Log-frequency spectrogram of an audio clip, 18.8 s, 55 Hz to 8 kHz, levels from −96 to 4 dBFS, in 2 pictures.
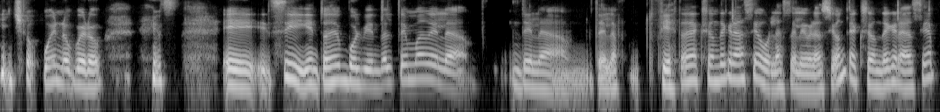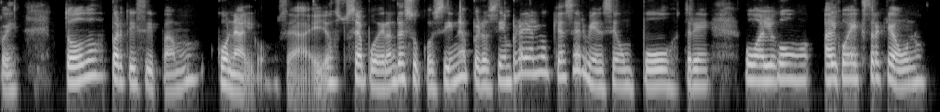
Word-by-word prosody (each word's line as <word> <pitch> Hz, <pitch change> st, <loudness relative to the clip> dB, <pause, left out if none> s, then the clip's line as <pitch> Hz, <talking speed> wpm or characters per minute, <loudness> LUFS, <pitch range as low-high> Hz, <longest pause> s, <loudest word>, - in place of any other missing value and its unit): Y 310 Hz, -, +3 dB
yo, -, -, +3 dB
bueno, 200 Hz, -3 st, +1 dB
pero, 175 Hz, -2 st, +4 dB, 0.5 s
es, 220 Hz, -2 st, -1 dB, 0.4 s
eh, 175 Hz, -3 st, +4 dB
sí, 210 Hz, -9 st, +4 dB
entonces, 195 Hz, +4 st, +2 dB
volviendo 190 Hz, -4 st, 0 dB
al 200 Hz, -, -5 dB
tema 230 Hz, +2 st, -3 dB
de 230 Hz, -2 st, -1 dB
la 170 Hz, -4 st, 0 dB, 0.5 s
de 180 Hz, 0 st, -1 dB
la 160 Hz, -2 st, -2 dB, 0.3 s
de -, -, +2 dB
la -, -, +1 dB
f -, -, -15 dB, 0.3 s
fiesta 175 Hz, -3 st, +2 dB
de 220 Hz, -, +4 dB
acción 220 Hz, -1 st, -1 dB
de 230 Hz, -, 0 dB
gracia 235 Hz, -2 st, +1 dB
o 180 Hz, -, +2 dB
la 165 Hz, +1 st, 0 dB
celebración 150 Hz, -, +2 dB
de 240 Hz, -, 0 dB
acción 185 Hz, -5 st, 0 dB
de 180 Hz, -, +1 dB
gracia, 190 Hz, +6 st, 0 dB
pues, 150 Hz, +2 st, -4 dB, 0.5 s
todos 250 Hz, +7 st, +3 dB
participamos 195 Hz, -, -2 dB, 0.2 s
con 195 Hz, -6 st, +3 dB
algo, 145 Hz, +7 st, -2 dB
o -, -, -20 dB
sea, -, -, -6 dB
ellos 205 Hz, 0 st, -3 dB
se 230 Hz, -, +4 dB
apoderan 175 Hz, -4 st, +1 dB
de 240 Hz, -, +3 dB
su 230 Hz, -1 st, 0 dB
cocina, 195 Hz, +10 st, -1 dB
pero 185 Hz, -2 st, 0 dB
siempre 215 Hz, -, -1 dB
hay 310 Hz, -, +2 dB
algo 310 Hz, 0 st, -3 dB
que 260 Hz, -, -1 dB
hacer, 320 Hz, +5 st, -1 dB
bien 180 Hz, -8 st, -1 dB
sea 185 Hz, +2 st, -3 dB
un 180 Hz, -1 st, -5 dB
postre 180 Hz, +1 st, 0 dB, 0.3 s
o 225 Hz, -1 st, +3 dB
algo 225 Hz, 0 st, +1 dB
algo 230 Hz, +2 st, +3 dB
extra 235 Hz, +2 st, 0 dB
que 245 Hz, -1 st, -1 dB
a 220 Hz, -, +5 dB
uno 195 Hz, +4 st, -2 dB
200 Hz, 190 wpm, -23 LUFS, 175-230 Hz, 0.5 s, a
